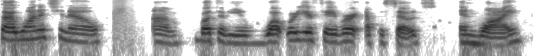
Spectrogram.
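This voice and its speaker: A woman interviewer cheerfully asking two quick questions. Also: medium pitch, a little mellow, husky, no room sound. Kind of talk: press junket interview.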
